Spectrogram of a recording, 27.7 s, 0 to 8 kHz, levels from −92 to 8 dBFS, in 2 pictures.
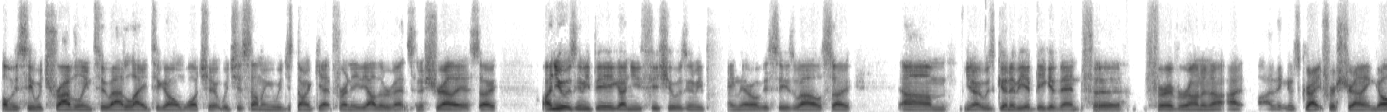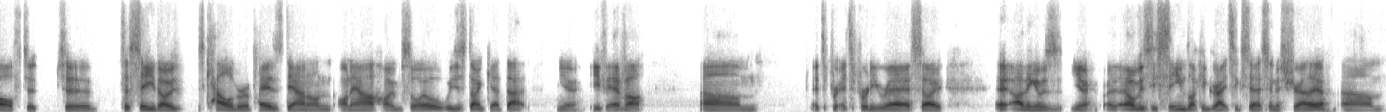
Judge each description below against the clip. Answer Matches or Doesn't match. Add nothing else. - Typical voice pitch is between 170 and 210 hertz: Doesn't match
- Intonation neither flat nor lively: Doesn't match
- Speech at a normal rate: Doesn't match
